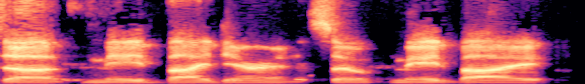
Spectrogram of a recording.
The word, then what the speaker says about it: Darin: it's uh made by darren so made by my name is spelled phonetically d a d-a-r-i-n like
